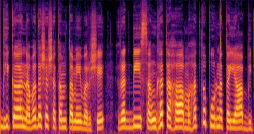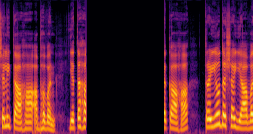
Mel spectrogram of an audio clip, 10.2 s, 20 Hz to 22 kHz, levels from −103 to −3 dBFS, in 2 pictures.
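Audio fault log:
6.79–8.36 s, audio dropout to silence: the speech stops abruptly in mid-flow and the signal falls to silence for about 1.56 s, with no room tone or noise floor underneath, then resumes just as suddenly. That silence points to the input being lost while recording carried on writing silence, likely a momentary disconnect, link failure or accidental mute. Whatever was spoken during the gap is not recoverable.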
